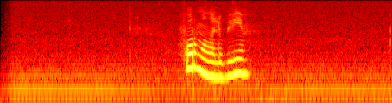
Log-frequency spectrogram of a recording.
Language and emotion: Russian, neutral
